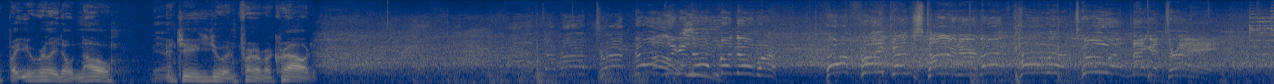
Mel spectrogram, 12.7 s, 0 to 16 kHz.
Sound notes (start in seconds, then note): 3.3 crowd cheering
